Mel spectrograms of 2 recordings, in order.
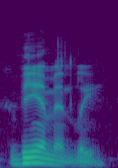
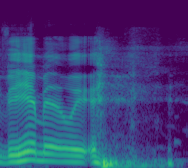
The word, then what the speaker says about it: vehemently: is not how you vehemently vehemently okay the attorney said Mr Kelly vehemently vehemently what H is silent vehemently veh okay the attorney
